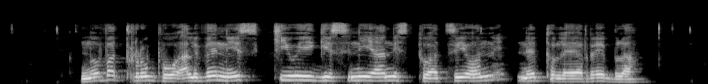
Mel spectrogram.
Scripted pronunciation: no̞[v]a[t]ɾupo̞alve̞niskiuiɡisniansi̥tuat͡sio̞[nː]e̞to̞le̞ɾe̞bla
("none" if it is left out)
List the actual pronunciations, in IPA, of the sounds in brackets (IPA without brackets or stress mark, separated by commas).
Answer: v, t, nː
